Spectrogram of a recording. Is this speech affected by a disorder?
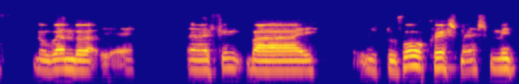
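Yes: cerebral palsy; wheelchair since age six, childhood surgery.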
